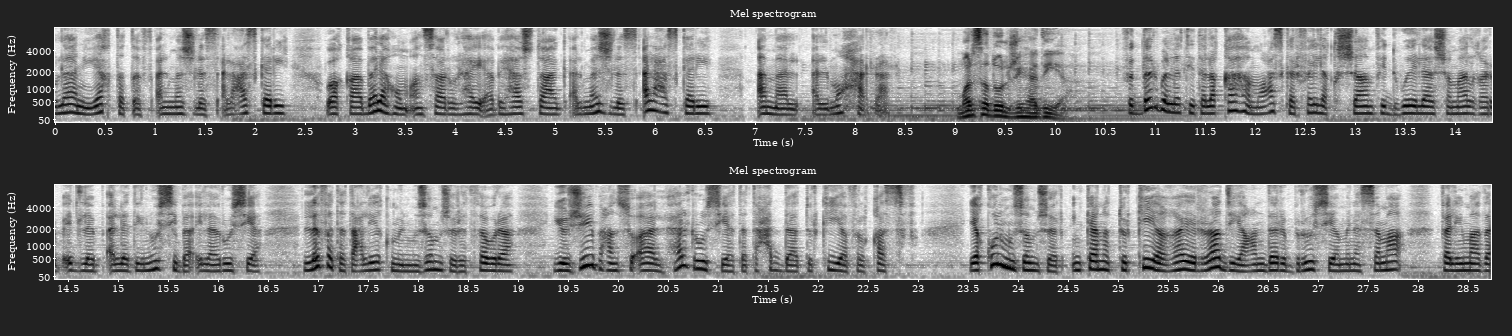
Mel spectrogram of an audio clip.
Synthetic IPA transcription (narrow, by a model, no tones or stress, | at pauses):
laːnijɑxt̪ɑt̪ˤɨfʔa̰lmaʒlɪsa̰lʕaskaɾiwɪqɑːbalaɦʊmʔɑ̰nsˤɑːɾˤalɦajʔabɪɦaːʃt̪aːɡa̰lmad͡ʒlɪsʔalʕaskaɾi | ʔamalʔa̰lmʊħɑ̰rˤːɑ̰ɾˤmɑɾˤsˤɑd̪ˤld͡ʒɪɦaːd̪ɪjːa̰fid̪ˤːɑɾˤbʔalːat̪it̪alaqːɑːɦamʊʕaskɑɾˤfajlaqḁʃːaːmfiːd̪weːlaʃamaːlɣɑɾˤbʔɪd̪lɪbʔalːaðinʊsɪbaʔɪlaɾuːsja | lafat̪at̪aʕliːqmɪnmʊzamʒɪɾaθːawɾˤɑ | jʊd͡ʒiːbʕansʊʔaːlhalɾuːsjat̪at̪aħad̪ːat̪ʊɾkɪjːafilqɑsˤf | jɑquːlmʊzamʒɪɾʔɪnkaːnat̪ːʊɾkɪjːaɣeːɾːˤɑːd̪ˤɪjaʕand̪ˤɑɾˤbɾuːsjamɪnasːamaːʔfalɪmaːða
